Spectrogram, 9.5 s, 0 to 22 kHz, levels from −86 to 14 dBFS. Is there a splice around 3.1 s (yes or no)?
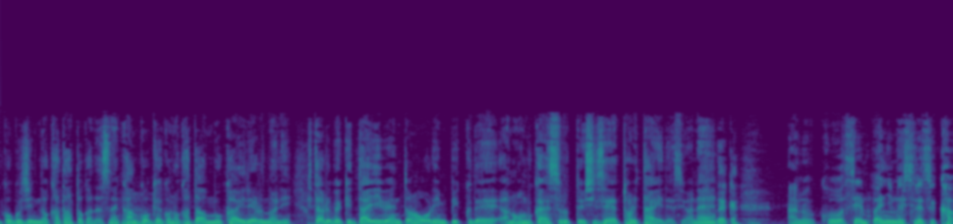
yes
